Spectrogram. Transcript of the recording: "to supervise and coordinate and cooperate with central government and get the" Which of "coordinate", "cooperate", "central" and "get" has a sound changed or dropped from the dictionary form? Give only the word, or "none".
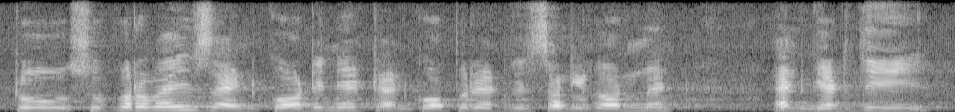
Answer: central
